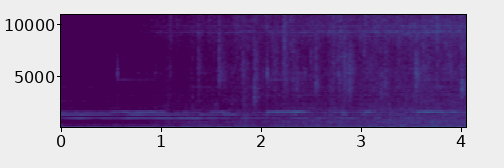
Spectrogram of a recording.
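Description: Near silence, with a faint hiss of shower water spray fading in about a second in.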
